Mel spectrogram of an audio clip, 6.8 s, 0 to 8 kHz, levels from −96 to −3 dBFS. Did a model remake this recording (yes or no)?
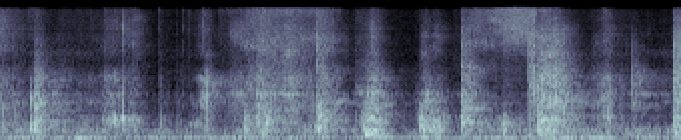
yes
